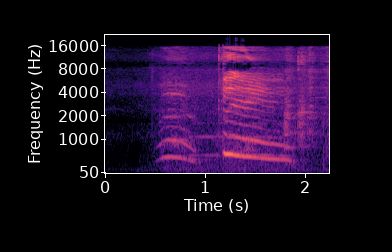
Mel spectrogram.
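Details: Child with profound hearing loss of 99 dB, now speaking in one- to two-word sentences after parents' guided home conversation practice, attempting a prompted phrase.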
